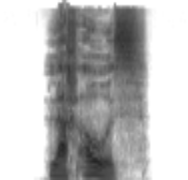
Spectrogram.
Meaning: 1. singular imperative of auslachen 2. first-person singular present of auslachen
- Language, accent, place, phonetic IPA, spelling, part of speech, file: German, Germany, Berlin, [ˌlax ˈaʊ̯s], lach aus, verb, De-lach aus.ogg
